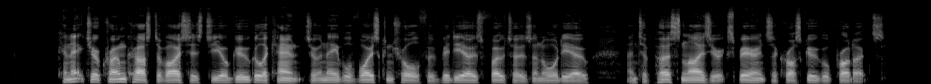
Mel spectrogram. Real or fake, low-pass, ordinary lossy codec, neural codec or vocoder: real; 19.8 kHz; none; none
